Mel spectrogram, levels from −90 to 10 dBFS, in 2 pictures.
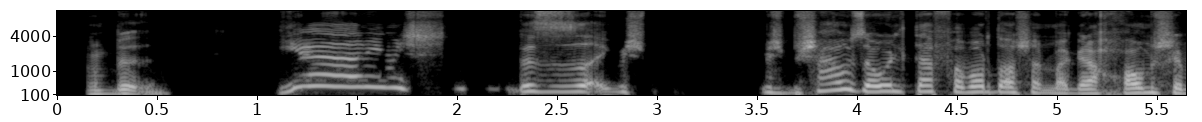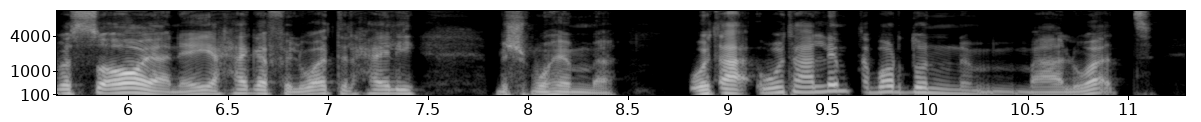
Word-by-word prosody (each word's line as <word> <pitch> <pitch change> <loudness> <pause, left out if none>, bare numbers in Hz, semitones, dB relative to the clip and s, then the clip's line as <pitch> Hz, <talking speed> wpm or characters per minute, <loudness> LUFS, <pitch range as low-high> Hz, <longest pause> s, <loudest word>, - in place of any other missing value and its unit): ب 140 +2 -6 0.8
يعني 415 -1 -1
مش 350 - -8 0.3
بالض 225 -3 -3
مش 210 - -9 0.6
مش 185 -3 -6
مش 250 - -1
عاوز 280 0 -1
أقول 225 +1 +2
تافهة 230 -2 -3
برضه، 210 0 0
عشان 195 - -3
ما - - -4
أجرحهُمش، 165 +4 0
بس 160 -1 0
آه، 175 +1 +10
يعني 110 -6 +2
هي 135 +3 +1
حاجة 150 +1 +1
في 140 - -10
الوقت 145 +7 0
الحالي 145 +1 -2 0.4
مش 115 - -4
مهمة، 105 -6 -1 0.4
واتع 160 +3 +5
واتعلمت 205 +6 0
برضه 200 -1 0
إن 160 -5 -5
مع 100 -2 -8
الوقت، 120 - -3
170 Hz, 160 wpm, -22 LUFS, 140-220 Hz, 0.8 s, آه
